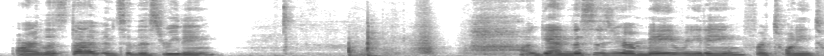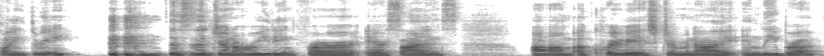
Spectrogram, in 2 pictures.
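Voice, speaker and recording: A woman giving a tarot reading to her online audience in a soft, meandering, spiritual way, with a raspy voice. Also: mid-range voice. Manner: soft-spoken and meandering, unhurried spiritual talk. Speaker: tarot reader.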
